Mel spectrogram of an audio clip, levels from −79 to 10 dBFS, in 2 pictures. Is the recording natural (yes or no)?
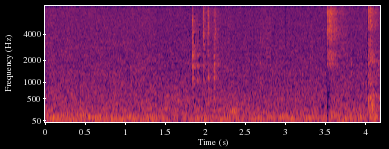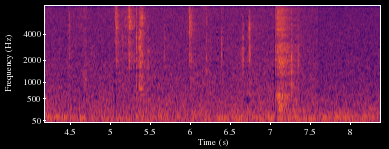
yes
